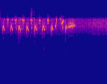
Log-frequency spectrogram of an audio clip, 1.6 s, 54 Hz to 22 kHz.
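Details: European goldfinch song from a very old recording made between 1982 and 1990: a quick series of bright chirping notes, about a dozen evenly spaced, then a short rising twitter that ends abruptly, followed by quiet.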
